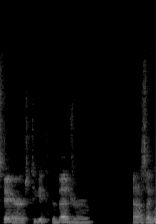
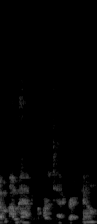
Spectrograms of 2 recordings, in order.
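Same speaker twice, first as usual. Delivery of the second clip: mock dead calm, hushed, near whisper. Retelling what they said to the front desk lady, retelling a calm statement. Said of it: "I say it completely calm".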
